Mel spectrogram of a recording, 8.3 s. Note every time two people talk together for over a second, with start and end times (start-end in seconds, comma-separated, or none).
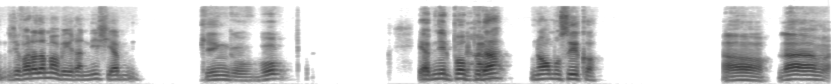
none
